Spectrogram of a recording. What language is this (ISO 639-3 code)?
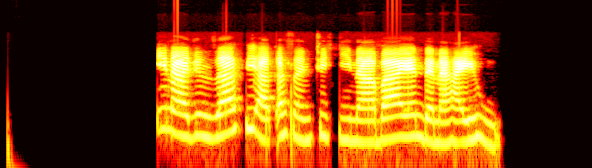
hau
